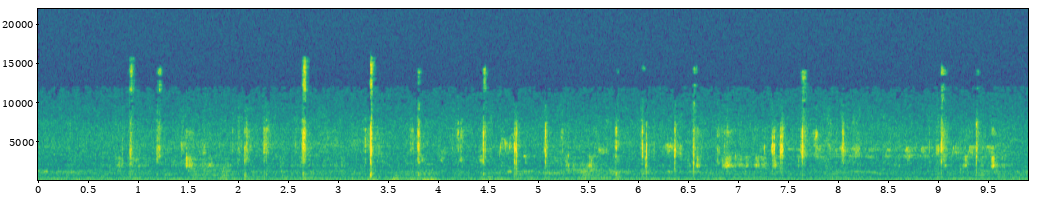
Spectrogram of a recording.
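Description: Very faint scattered ticks and rustles of fingers handling a small dirt-crusted nugget, a little louder around the middle.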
